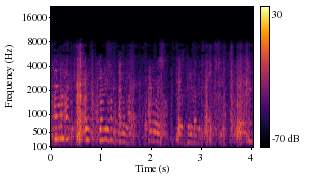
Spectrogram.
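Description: Speech only: children's voices talking throughout.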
